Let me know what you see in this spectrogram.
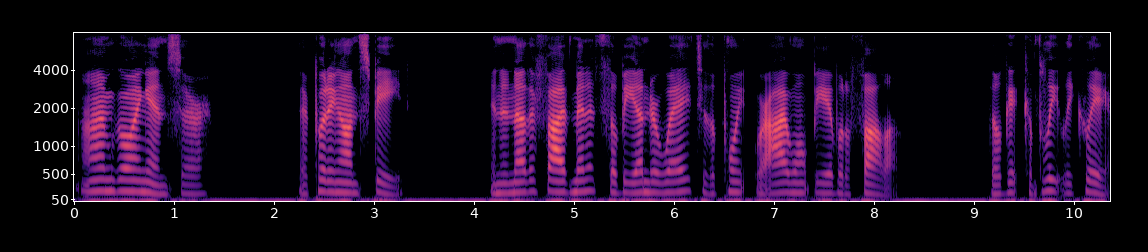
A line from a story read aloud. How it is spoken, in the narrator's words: Don said, letting his voice go very flat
